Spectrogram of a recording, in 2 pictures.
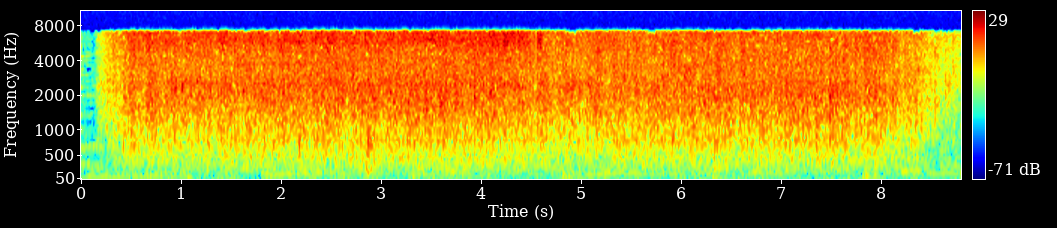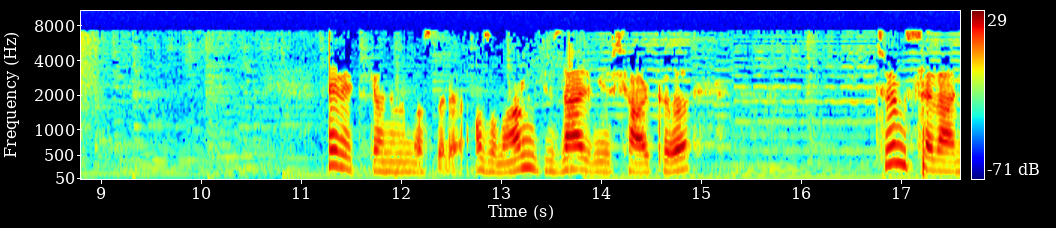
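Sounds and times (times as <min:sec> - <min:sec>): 
applause: 0:00.0 - 0:09.0
speech: 0:11.7 - 0:15.0, 0:16.8 - 0:17.5.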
